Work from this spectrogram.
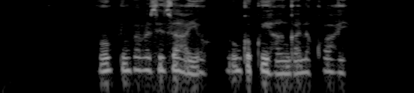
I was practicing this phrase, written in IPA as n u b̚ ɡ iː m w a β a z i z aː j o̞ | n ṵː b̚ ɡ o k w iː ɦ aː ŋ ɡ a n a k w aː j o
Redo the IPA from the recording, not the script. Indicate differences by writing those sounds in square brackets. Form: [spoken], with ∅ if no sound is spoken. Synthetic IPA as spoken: n u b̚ ɡ iː m [b] a β a z i z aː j o̞ | n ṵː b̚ ɡ o k w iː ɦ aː ŋ ɡ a n a k w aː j o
